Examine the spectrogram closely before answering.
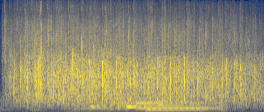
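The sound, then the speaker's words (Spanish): Dense, steady applause from the audience at a contest final in Puente Alto, loud and continuous from start to finish with no pause in the clapping. “El último aplauso por Piñera y Bielsa.”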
